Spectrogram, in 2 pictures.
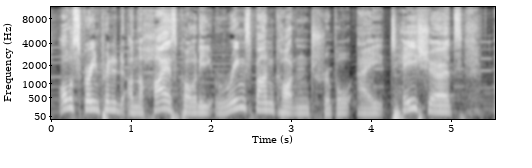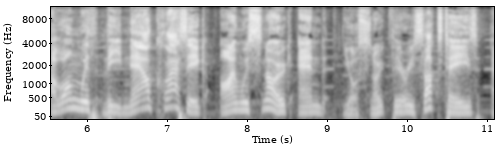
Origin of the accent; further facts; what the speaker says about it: Australia; I'm from Australia.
